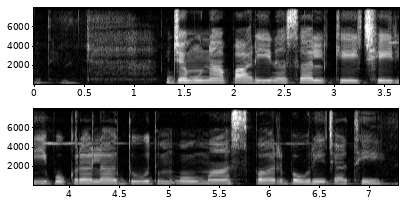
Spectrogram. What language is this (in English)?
Chhattisgarhi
